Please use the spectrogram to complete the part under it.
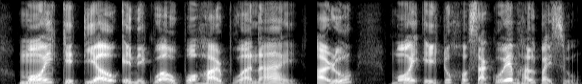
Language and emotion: Assamese, happy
